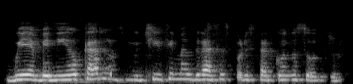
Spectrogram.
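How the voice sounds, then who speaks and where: A woman's voice: medium pitch, fairly even intonation, moderate pace, mellow. A woman, speaking as a host introducing a guest. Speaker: host, interviewer. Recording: dull, muffled lo-fi audio.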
